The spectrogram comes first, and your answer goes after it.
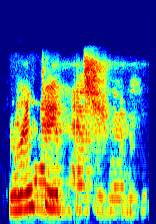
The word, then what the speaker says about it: receipt: Receipt. Receipt. Exactly. It is receipt. P silent. It is pronounced as receipt.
